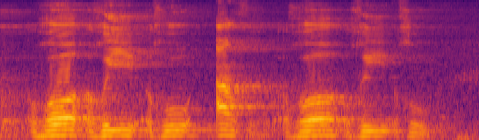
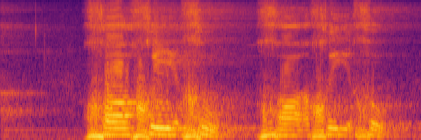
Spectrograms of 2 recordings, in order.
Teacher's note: Puncak tenggorokan atau tenggorokan bagian atas menjadi makhrajnya huruf gho dan koho ada dua ya kalau gho tidak boleh mendengkur gho gi ghu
